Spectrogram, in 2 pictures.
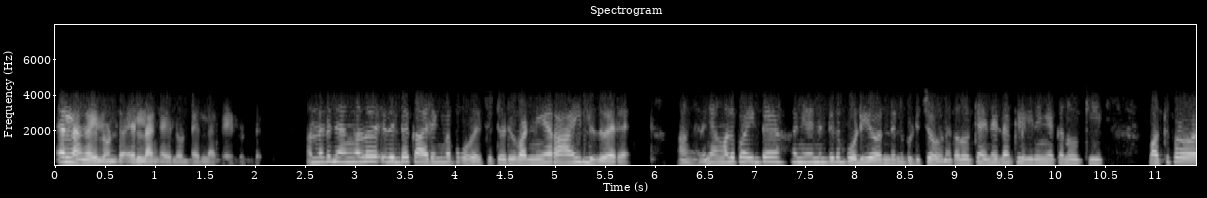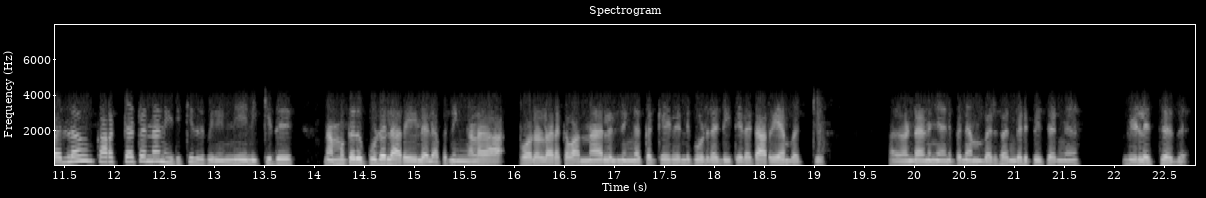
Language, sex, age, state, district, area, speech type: Malayalam, female, 18-30, Kerala, Kollam, urban, conversation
